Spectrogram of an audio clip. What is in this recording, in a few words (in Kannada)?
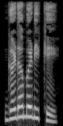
"ಗಡೆಬಡಿಗ", Kannada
